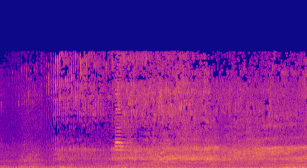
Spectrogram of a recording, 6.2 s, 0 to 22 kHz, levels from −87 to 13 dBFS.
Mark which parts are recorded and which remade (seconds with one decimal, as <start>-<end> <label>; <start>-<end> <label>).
0.0-6.2 recorded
